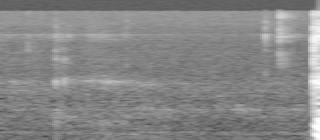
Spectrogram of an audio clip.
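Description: Near silence in a pause of spoken narration, broken by a couple of faint small clicks; the voice resumes right at the end.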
